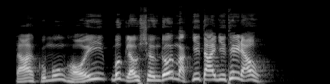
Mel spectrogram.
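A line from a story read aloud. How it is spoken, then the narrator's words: Loud bark. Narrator (Vietnamese): quát lớn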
